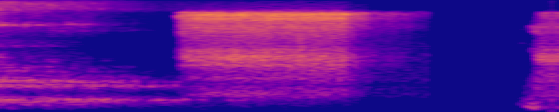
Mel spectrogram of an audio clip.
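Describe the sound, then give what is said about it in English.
A deep belly breath, drawn fully in and then let go, makes a soft, steady breathy hiss that fades out, followed by a short silence before another breath begins. “So use your belly and take a full breath in, like, and then you let it go.”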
